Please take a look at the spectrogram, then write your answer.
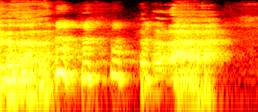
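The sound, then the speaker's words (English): A long, loud, gravelly burp rumbles, broken into a few throaty pulses over nearly two seconds before trailing off. No speech accompanies it. “Sorry, I'm having a lot of burps. I'm trying to speak through them.”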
